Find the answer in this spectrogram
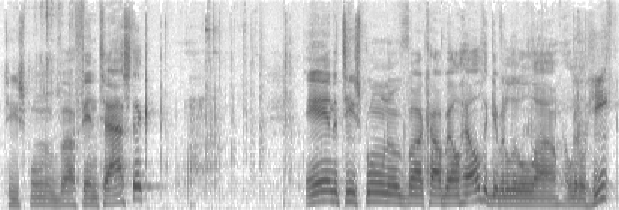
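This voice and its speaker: A man with a medium-pitched, mellow, clear and resonant voice hosts a cooking video from his home kitchen. Working through a recipe in an unscripted demonstration, he speaks in a halting, meandering way, searching for words.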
